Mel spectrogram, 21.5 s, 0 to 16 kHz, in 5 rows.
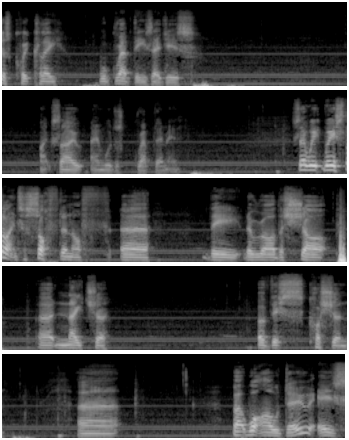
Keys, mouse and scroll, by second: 0.5 scroll up 3, 0.9 shift+middle click, 2.1 b, 5.0 g, 7.2 click, 7.4 a, 8.0 shift+middle click, 10.1 b, 13.3 g, 15.5 click, 15.8 shift+middle click, 17.7 a, 18.6 b, 21.3 g.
